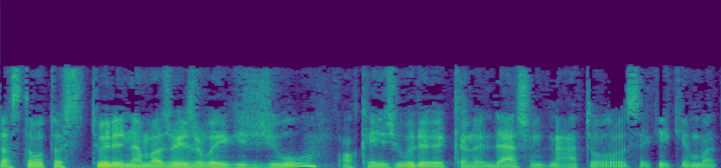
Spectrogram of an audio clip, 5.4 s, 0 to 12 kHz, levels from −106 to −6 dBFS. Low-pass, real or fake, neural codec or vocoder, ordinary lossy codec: 7.2 kHz; fake; codec, 16 kHz, 1.1 kbps, Voila-Tokenizer; MP3, 32 kbps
